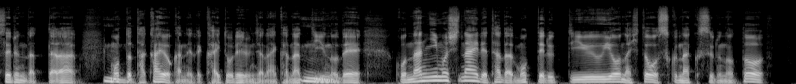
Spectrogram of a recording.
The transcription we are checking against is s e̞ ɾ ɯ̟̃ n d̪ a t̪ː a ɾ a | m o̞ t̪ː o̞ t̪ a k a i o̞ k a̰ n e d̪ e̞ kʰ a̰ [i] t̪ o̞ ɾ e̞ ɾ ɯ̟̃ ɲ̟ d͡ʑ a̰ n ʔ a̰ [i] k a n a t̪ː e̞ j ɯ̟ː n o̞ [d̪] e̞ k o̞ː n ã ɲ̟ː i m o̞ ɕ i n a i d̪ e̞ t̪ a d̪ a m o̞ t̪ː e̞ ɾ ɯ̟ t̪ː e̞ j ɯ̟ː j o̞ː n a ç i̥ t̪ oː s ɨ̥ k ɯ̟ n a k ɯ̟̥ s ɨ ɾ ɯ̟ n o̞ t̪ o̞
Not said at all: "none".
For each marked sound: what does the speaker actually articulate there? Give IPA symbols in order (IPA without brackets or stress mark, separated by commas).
i, i, d̪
